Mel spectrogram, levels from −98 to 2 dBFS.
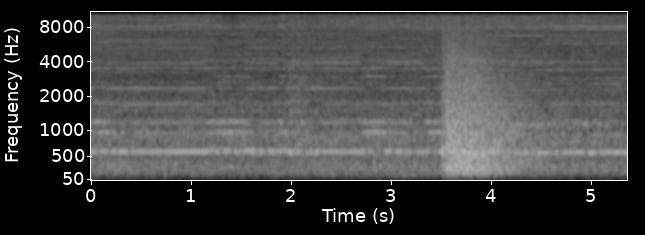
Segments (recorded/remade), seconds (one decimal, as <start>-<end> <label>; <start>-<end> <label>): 0.0-1.2 recorded; 1.2-2.3 remade; 2.3-5.4 recorded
